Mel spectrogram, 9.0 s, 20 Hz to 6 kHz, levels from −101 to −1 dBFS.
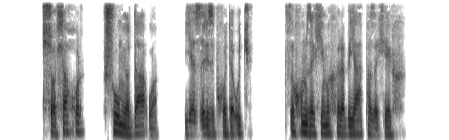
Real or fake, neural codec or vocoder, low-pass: real; none; 5.4 kHz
